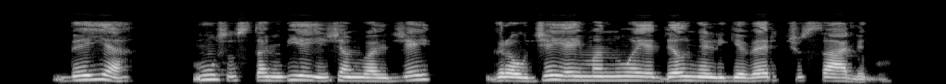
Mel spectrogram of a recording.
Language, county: Lithuanian, Klaipėda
